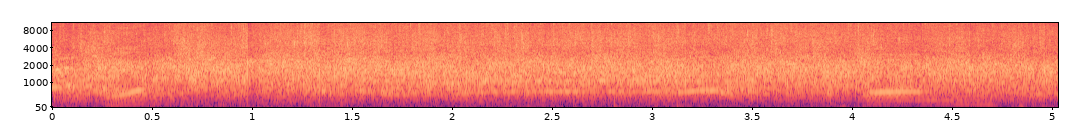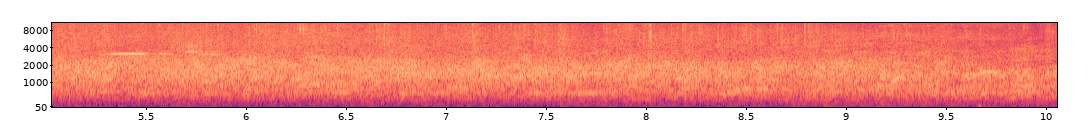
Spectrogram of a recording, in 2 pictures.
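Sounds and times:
audience applauding: 0:00.0 - 0:10.0
person's voice: 0:04.0 - 0:04.8.

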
